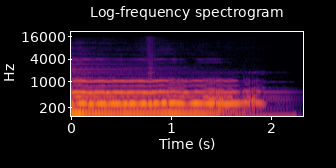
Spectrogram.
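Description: A worship band and singers hold one steady, sustained final chord of a praise song, with a strong low bass note under it. The chord fades out near the end as the song closes.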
